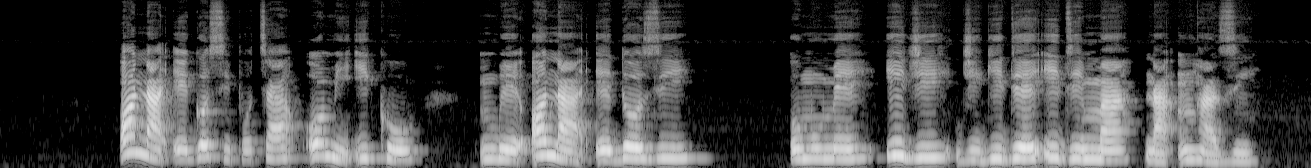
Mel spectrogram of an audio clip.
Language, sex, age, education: Igbo, female, 30-45, tertiary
